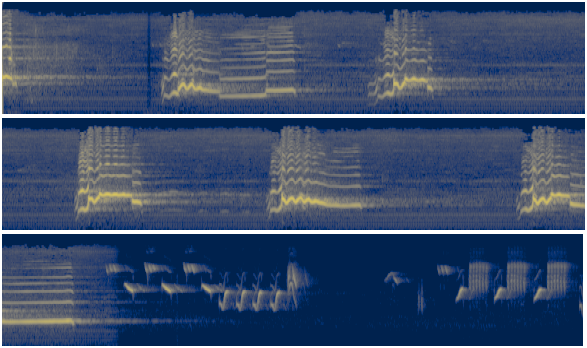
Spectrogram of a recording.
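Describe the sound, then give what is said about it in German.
A bird calls in a series of six loud, drawn-out descending cries separated by pauses, followed by a run of quicker, softer, high-pitched chirps. “Dein Vogel ist da.”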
